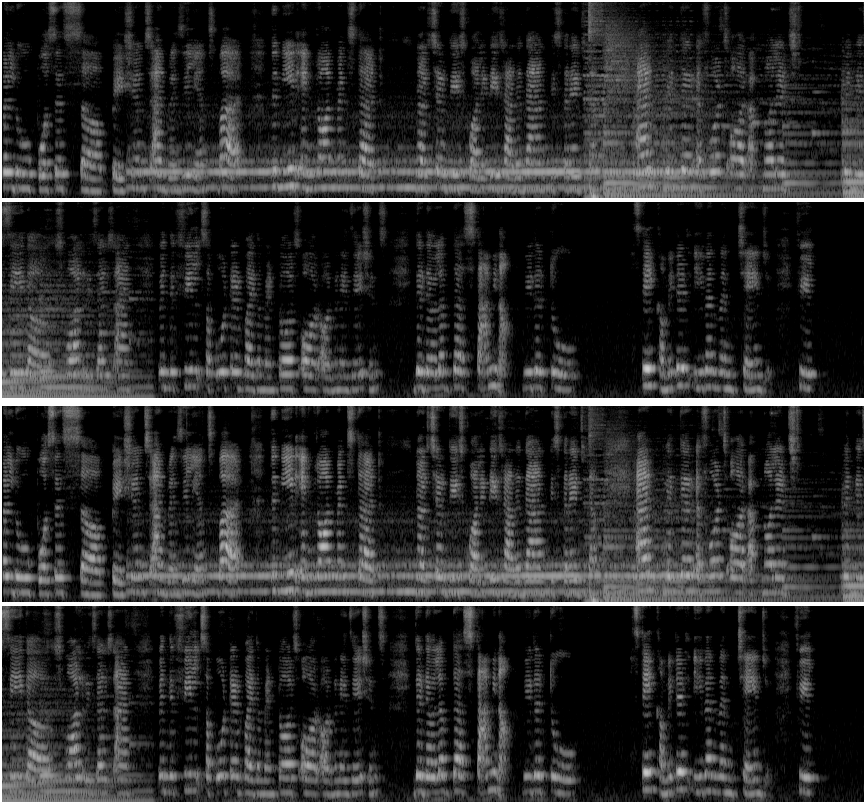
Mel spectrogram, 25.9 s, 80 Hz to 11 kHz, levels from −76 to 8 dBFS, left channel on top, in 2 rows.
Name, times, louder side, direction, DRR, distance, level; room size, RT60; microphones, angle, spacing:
voice 1, 0.0-5.6 6.2-11.9 12.5-21.5 22.5-25.0, right 1 dB, 55° right, 0 dB, 2.3 m, -28 dB
sound 1, 1.9-10.7, left 1 dB, 10° right, 1.4 m, -32 dB
sound 2, 8.7-15.2, left 2 dB, 30° left, 1.0 m, -32 dB
7.0 x 4.8 x 3.8 m, 0.27 s
head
